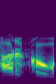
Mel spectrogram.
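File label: "Arco", English; Allied Flight; CallSign; DCS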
